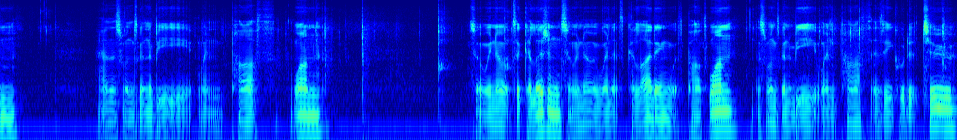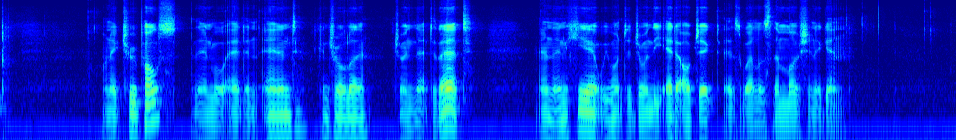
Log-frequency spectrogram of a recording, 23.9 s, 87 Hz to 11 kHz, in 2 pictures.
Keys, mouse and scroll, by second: 0.1-6.3 drag, 6.9 click, 15.3-17.1 drag, 18.1-22.2 drag, 23.1-23.9 middle drag.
